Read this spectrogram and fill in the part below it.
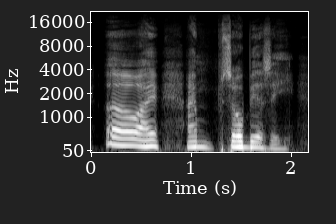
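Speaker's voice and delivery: acted-out boasting, proud, drawn way out, very slow. Imitating people who talk about being busy: imitating someone bragging about busyness. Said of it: "they say it like they're wearing a badge".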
